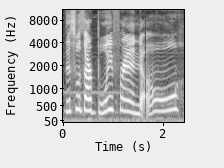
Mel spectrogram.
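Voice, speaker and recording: A woman giving informal let's play commentary, reacting excitably and thinking out loud as she goes. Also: extremely high pitch, slow. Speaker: gaming video creator playing a visual novel. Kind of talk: let's play commentary, reading dialogue aloud.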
